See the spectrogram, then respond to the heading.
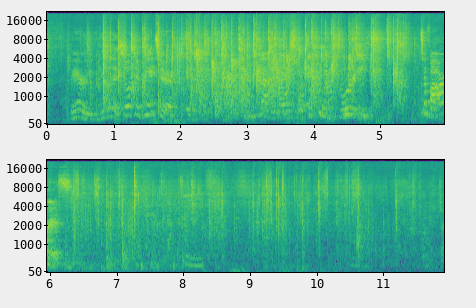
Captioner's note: applause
